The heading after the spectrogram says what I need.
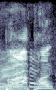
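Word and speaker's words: Blaupunkt: Blow punk was I think they say blow punk.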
